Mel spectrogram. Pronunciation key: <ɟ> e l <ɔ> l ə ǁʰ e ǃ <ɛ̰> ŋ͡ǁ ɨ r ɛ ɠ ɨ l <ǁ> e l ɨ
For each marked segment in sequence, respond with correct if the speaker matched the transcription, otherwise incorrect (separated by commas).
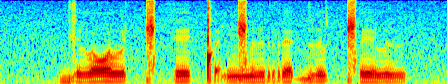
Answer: incorrect, correct, correct, correct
